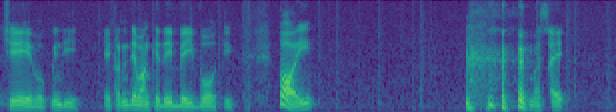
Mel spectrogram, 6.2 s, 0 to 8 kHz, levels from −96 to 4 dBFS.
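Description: No technical faults can be heard in this speech, which has been through normal call microphone processing with nothing above 8 kHz.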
